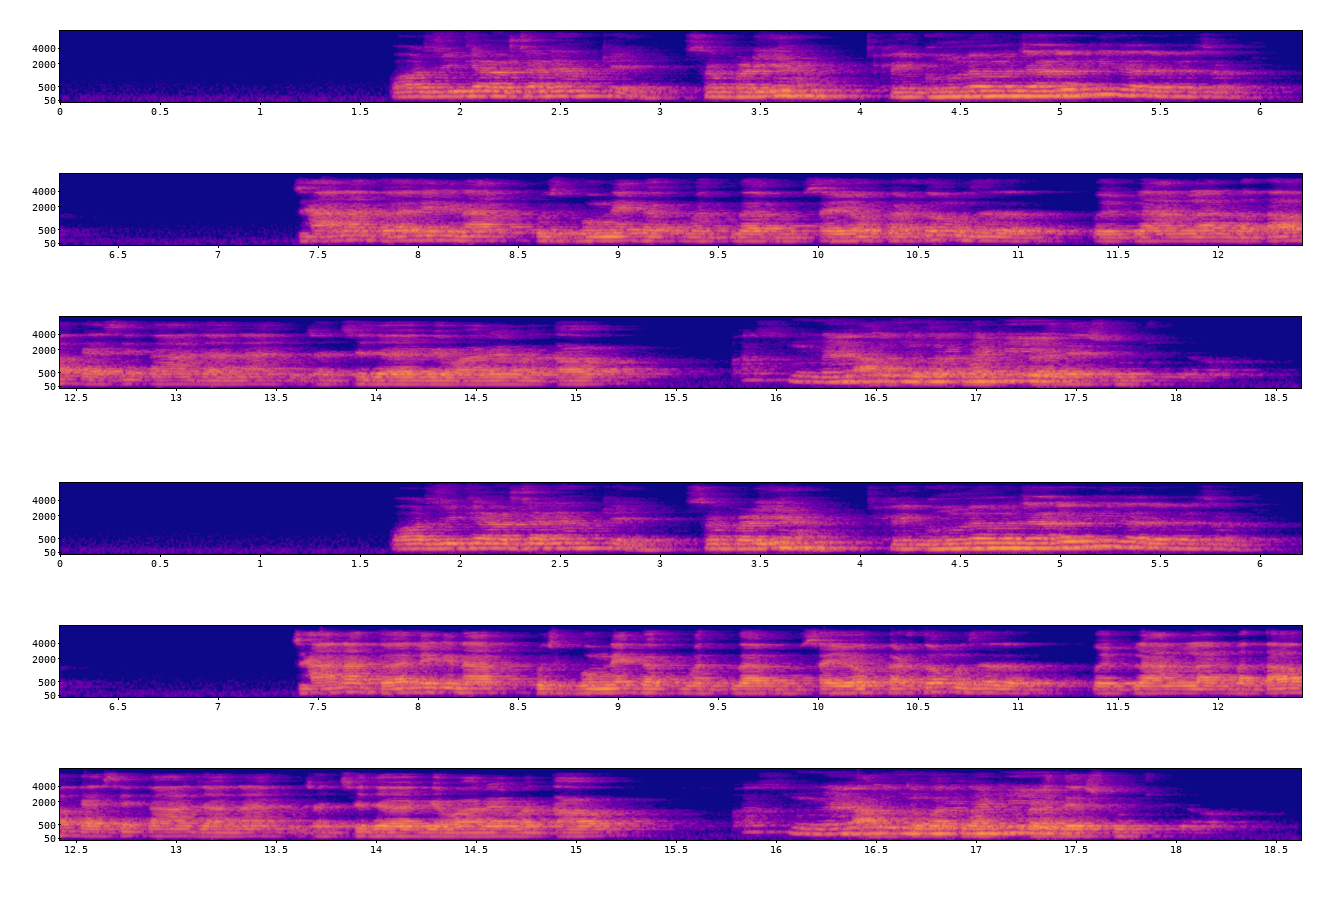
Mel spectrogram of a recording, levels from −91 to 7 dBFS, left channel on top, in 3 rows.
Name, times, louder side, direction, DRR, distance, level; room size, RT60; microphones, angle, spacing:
voice 1, 1.7-5.9 15.8-17.4, equal, 30° left, -3 dB, 0.7 m, -26 dB
voice 2, 7.4-15.2 16.4-18.2, right 3 dB, 65° right, 1 dB, 0.6 m, -26 dB
2.8 x 2.2 x 3.2 m, 0.83 s
head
